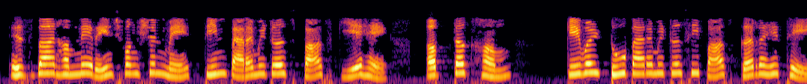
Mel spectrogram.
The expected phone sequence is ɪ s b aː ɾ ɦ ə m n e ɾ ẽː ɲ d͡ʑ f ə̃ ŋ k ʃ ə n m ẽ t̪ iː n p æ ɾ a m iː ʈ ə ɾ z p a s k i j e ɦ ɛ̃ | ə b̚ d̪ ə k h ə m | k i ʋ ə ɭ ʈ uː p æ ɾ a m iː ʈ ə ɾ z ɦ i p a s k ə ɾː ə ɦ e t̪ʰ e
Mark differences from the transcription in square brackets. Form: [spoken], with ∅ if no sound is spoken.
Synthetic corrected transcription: ɪ s b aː ɾ ɦ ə m n e ɾ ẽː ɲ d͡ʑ f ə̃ ŋ k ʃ ə n m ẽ t̪ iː n p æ ɾ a m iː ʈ ə ɾ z p a s k i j e ɦ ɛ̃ | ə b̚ [t̪] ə k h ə m | k [e] ʋ ə ɭ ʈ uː p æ ɾ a m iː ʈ ə ɾ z ɦ i p a s k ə ɾː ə ɦ e t̪ʰ e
